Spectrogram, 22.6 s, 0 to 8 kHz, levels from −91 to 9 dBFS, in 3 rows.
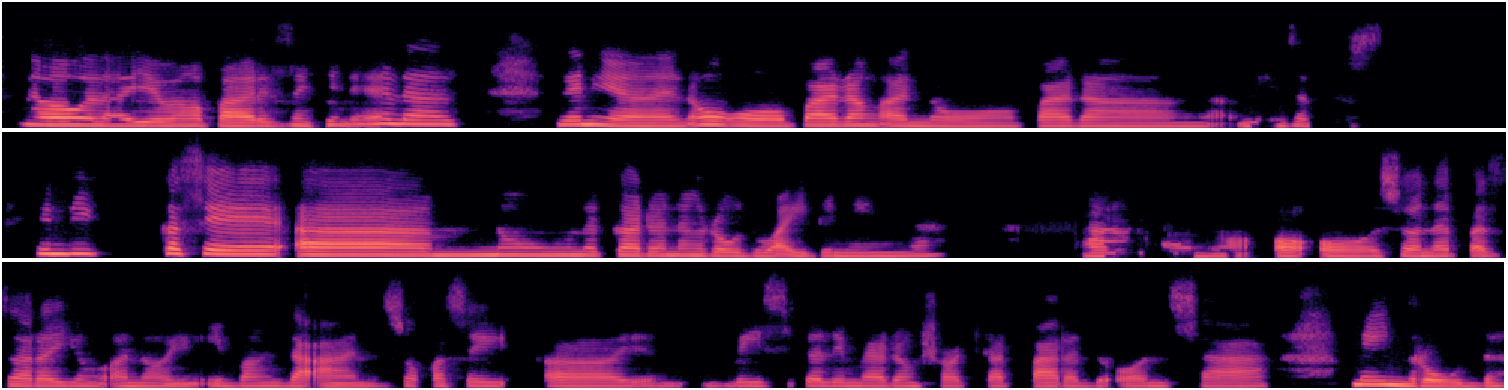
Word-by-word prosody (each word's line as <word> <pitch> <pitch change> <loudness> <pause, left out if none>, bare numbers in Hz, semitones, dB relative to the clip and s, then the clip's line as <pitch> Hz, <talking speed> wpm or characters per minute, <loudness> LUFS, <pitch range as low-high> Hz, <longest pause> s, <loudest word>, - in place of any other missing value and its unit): nawawala 235 -3 +5
'yung 215 0 +2
mga 215 0 0
pares 205 0 +3
ng 220 -1 -3
tsinelas, 270 +2 +1 0.5
ganiyan. 205 -7 +2
Oo, 220 -5 +4
parang 225 0 +3
ano, 180 -3 -2
parang 180 -2 -3 0.2
minsan 205 +1 -7 1.2
Hindi 305 0 +5 0.3
kasi, 315 -2 +5 0.3
uhm, 240 -2 +6 0.3
no'ng 235 0 -1
nagkaro'n 225 0 +1
ng 220 0 -1
road 200 -3 0
widening 185 - -3
nga, 210 - -6 0.9
ah, 185 - -6 0.3
ano, 175 0 -8 0.2
oo, 180 0 +2 0.2
so 205 +3 -2
napasara 210 +2 -1
'yung 205 -1 -5
ano 180 -2 -4
'yung 100 +2 -5
ibang 190 0 -5
daan 180 -3 -2
so 215 +2 -8
kasi, 210 -1 -5 0.2
ah, 180 -1 -1
'yun, 95 - -7
basically 200 0 -6
merong 185 0 -3
shortcut 180 0 -7
para 175 0 0
doon 90 - -5
sa 180 +1 -5 0.4
main 255 -2 +5
road. 175 -5 +1
205 Hz, 115 wpm, -27 LUFS, 185-225 Hz, 1.2 s, uhm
